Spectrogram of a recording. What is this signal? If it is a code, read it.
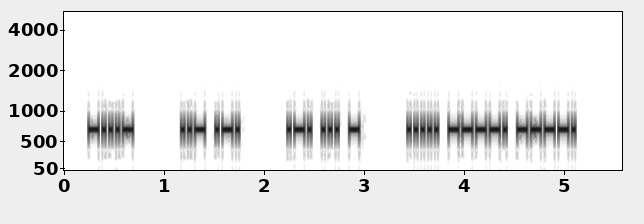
Morse code, heard as a keyed tone, about 35 wpm, 700 Hz. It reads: <BT> UR RST 599
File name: UK MASTER QSOs TRAINING / 35WPM / UK MASTER QSOs 0018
